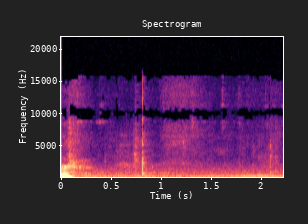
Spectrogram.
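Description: Low background noise with one faint, short click a little under a second in, after a man's voice trails off at the very start.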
